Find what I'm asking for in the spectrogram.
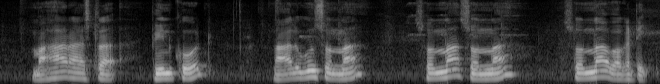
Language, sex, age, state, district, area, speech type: Telugu, male, 60+, Andhra Pradesh, Krishna, rural, read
